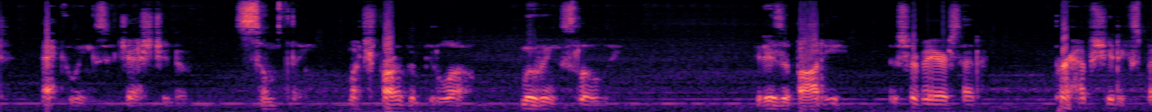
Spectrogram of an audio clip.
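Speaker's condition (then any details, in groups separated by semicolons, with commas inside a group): No condition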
